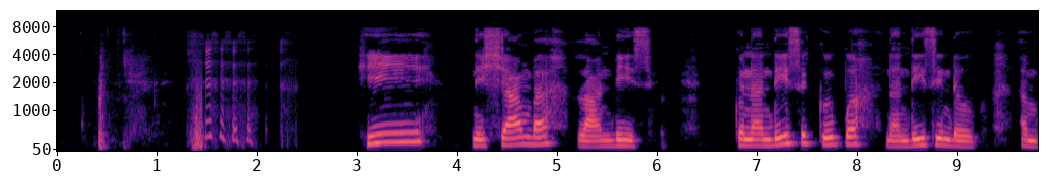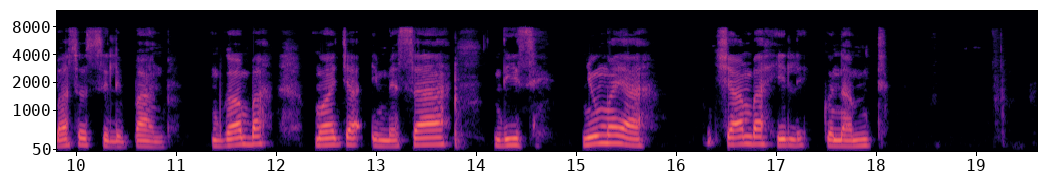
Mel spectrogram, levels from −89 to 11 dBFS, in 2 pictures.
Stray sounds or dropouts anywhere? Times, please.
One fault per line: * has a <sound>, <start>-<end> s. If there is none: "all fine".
* has a laugh, 1.3-2.4 s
